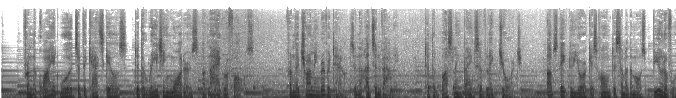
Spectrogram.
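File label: US English narrative; GoLocalise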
